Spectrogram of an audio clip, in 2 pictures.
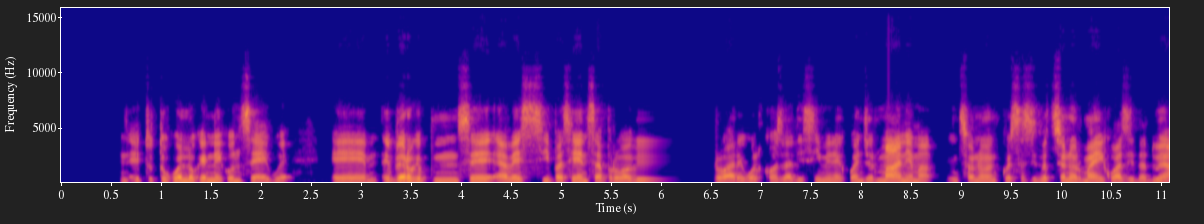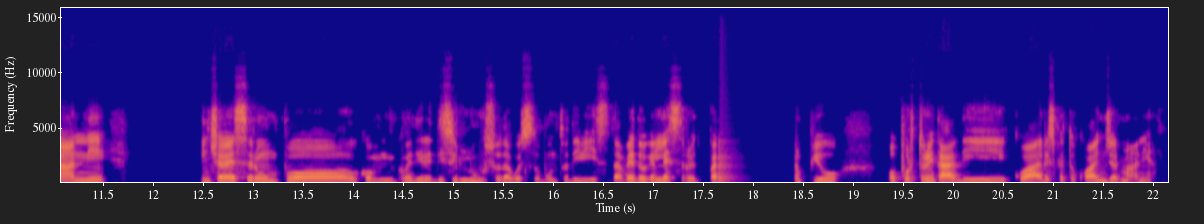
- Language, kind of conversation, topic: Italian, advice, Dovrei accettare un’offerta di lavoro in un’altra città?
- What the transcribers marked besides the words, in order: "pazienza" said as "pasienza"; distorted speech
